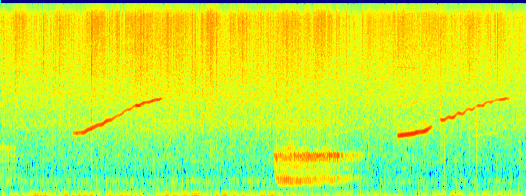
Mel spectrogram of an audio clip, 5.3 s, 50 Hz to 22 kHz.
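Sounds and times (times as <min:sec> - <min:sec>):
whistling fart: 0:00.7 - 0:01.7, 0:04.0 - 0:05.1.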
